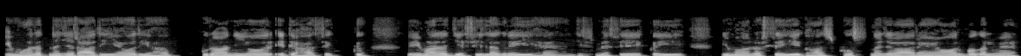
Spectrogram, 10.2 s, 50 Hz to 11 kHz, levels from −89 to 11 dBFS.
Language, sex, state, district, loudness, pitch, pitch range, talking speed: Hindi, male, Uttar Pradesh, Etah, -19 LUFS, 180 Hz, 175-185 Hz, 180 wpm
